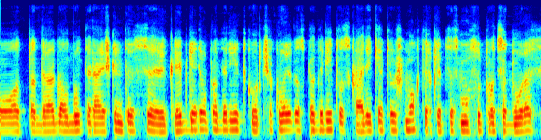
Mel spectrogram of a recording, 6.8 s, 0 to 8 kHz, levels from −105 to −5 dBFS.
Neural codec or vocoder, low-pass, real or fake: codec, 44.1 kHz, 3.4 kbps, Pupu-Codec; 7.2 kHz; fake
